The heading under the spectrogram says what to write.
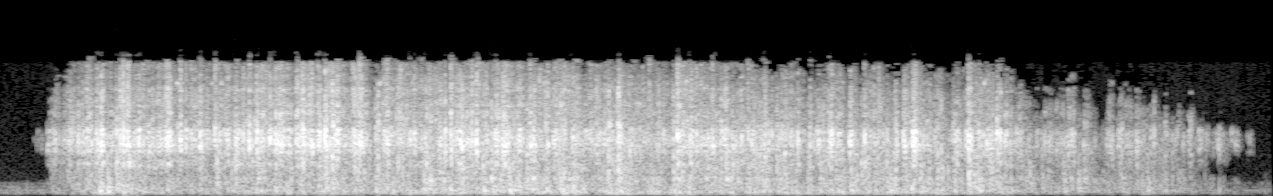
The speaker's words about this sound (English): For example, do you share with me a certain pleasure in hearing any of these sounds? Here's the creaking of wagon wheels.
